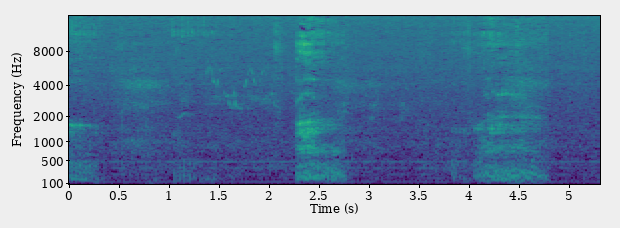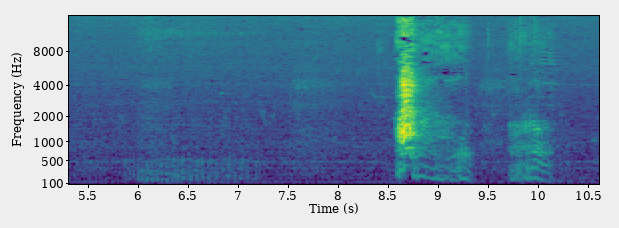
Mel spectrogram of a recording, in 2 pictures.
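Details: Two small dogs, a chihuahua and a Pekingese, playing just after swimming: short low rumbling growls in bursts about two seconds apart, with one sharper yelping bark near the end.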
